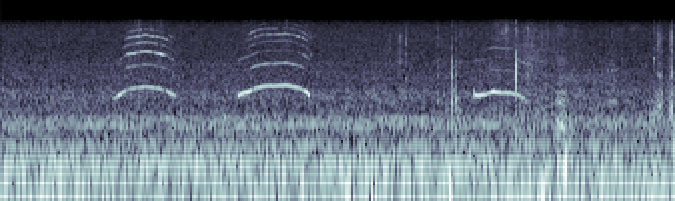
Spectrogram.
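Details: Two-week-old kittens calling with three high, arched mews, the first two clear and drawn out, the last shorter and fainter, over a steady low hum.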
